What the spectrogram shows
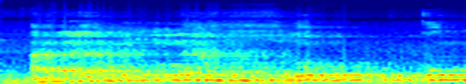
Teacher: langsung ke kafnya dileburkan seakan-akan kof ini tidak ada. Alam naklukum tasdid di sini.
